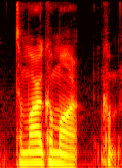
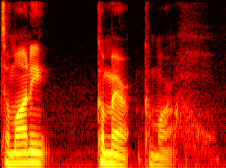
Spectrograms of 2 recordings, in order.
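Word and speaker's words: Toumani Camara: You got Tamari Kamara. I said his name. Say his name wrong. You got Tamani Kamara.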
